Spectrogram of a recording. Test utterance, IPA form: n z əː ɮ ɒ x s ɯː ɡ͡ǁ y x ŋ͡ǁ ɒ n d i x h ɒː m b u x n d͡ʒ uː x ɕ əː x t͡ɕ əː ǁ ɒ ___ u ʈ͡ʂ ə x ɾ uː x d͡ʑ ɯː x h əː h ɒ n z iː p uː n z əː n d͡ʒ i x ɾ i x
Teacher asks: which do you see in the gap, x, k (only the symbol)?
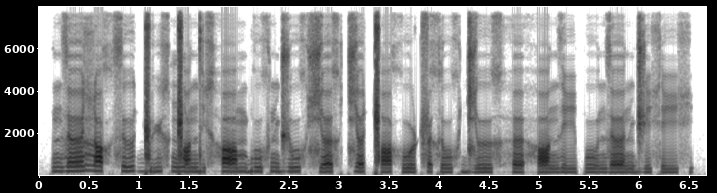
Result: x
